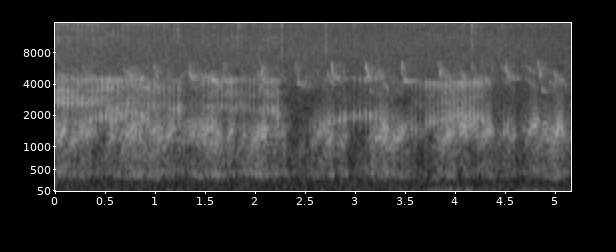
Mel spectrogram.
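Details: Chorus of many frogs near a house entrance, quick rattling croaks repeated in bursts about every second, swelling and dipping in loudness.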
